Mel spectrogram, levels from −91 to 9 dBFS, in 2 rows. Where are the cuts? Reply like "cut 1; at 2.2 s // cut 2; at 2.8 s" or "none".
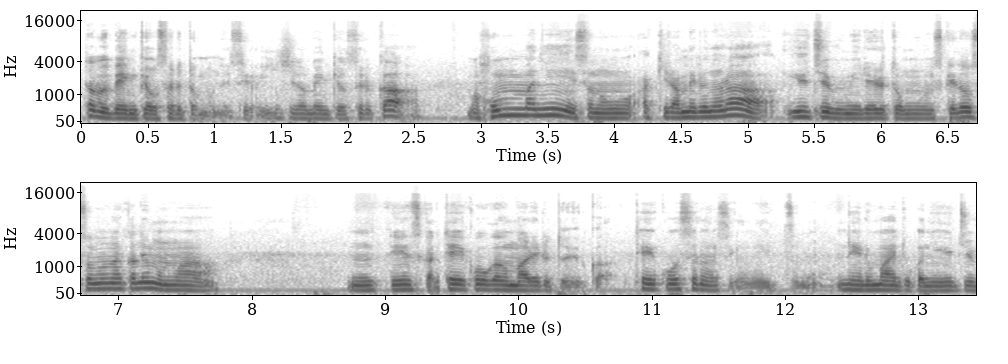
cut 1; at 9.4 s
